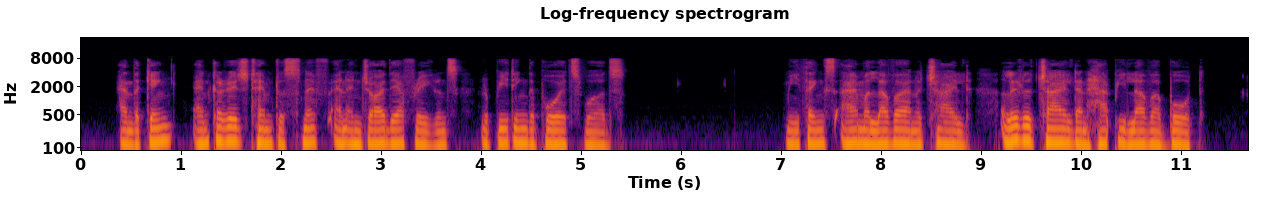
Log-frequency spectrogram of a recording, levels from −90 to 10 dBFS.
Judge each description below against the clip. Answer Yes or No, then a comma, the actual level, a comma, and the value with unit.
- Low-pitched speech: Yes, low, 120 Hz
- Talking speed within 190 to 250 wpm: No, average, 155 wpm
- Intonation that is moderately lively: No, narrow, 1.8 semitones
